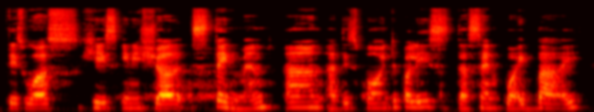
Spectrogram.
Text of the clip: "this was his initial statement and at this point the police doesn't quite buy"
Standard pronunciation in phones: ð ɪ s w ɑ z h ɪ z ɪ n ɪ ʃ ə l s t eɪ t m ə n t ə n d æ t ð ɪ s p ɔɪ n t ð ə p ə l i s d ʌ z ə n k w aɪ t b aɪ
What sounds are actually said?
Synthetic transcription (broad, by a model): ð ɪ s w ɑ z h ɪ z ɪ n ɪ ʃ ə l s t eɪ t m ə n t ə n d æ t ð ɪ s p ɔɪ n t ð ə p ə l i s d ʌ s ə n k w aɪ t b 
